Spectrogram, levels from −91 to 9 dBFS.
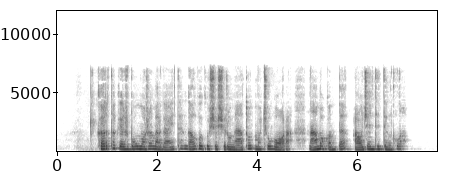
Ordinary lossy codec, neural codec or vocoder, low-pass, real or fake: MP3, 48 kbps; codec, 16 kHz, 16 kbps, FreqCodec, larger model; 7.2 kHz; fake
